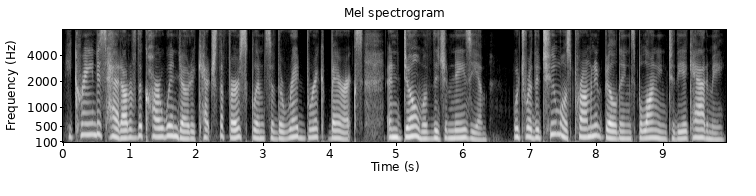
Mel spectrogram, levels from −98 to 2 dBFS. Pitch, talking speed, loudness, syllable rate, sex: 205 Hz, 210 wpm, -17 LUFS, 5.5 syllables/s, female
